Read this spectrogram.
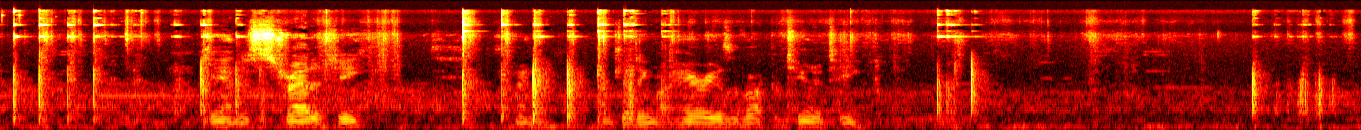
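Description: Stone strikes stone with sharp clicks and taps.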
